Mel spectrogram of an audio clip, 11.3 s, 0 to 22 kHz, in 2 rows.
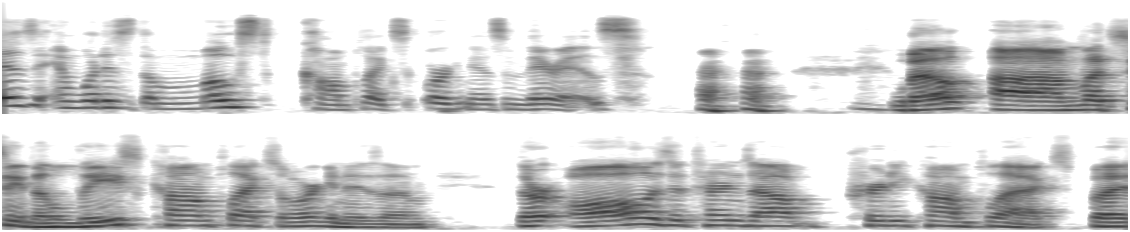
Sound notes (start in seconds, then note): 3.5 chuckles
